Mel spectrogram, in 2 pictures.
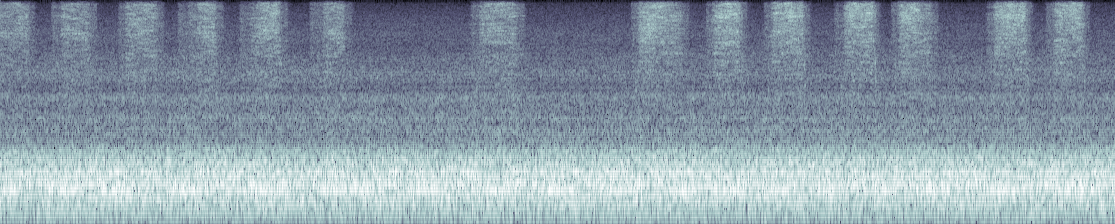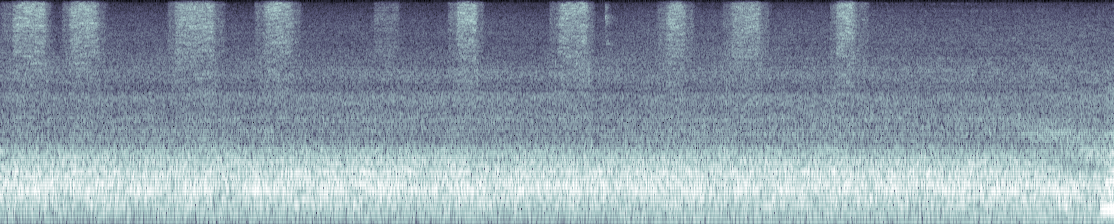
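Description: A Grex gravity-feed airbrush spraying lacquer in short hissing bursts, two or three a second, with a brief pause about three seconds in; the bursts stop shortly before the end. Under them runs the steady hum of the spray booth's fan.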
